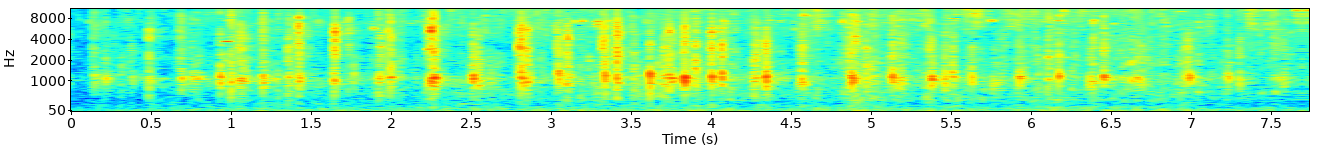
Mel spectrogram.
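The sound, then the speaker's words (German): Horse hooves clip-clop on pavement as a horse-drawn carriage moves along, a steady, brisk run of many sharp hoof strikes with a light rattle between them. “da drüben steht jetzt eine Kutsche und die nehmen wir jetzt, damit wir zum Bundesrat fahren können.”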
